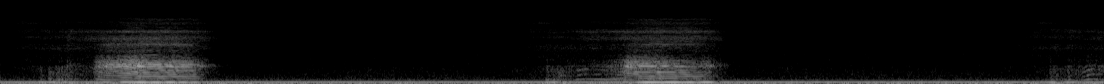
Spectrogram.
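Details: Snoring during sleep, recorded with the SnoreLab app: deep, rumbling snores about every five seconds, roughly 12 a minute, over a steady low hum.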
